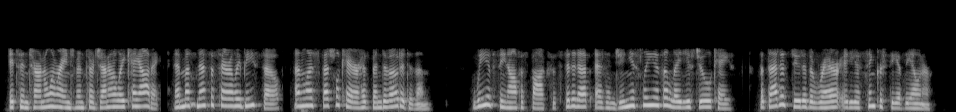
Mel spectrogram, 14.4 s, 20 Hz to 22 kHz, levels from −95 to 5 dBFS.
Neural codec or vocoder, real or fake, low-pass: none; real; 3.6 kHz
